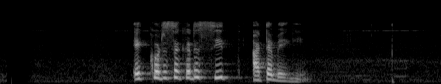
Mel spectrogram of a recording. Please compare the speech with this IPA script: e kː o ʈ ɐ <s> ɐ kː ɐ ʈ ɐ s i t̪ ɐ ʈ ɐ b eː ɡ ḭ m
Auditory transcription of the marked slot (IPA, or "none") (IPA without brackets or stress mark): s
